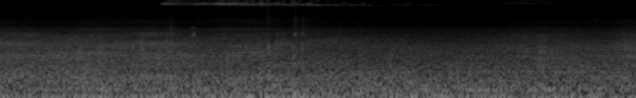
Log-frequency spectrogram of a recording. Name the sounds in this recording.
background noise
